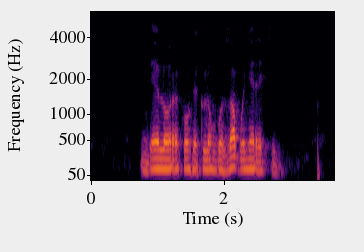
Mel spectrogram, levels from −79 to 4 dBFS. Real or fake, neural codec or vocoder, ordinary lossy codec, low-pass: fake; codec, 16 kHz, 8 kbps, FunCodec, trained on LibriTTS, 25 frames a second; AAC, 32 kbps; 5.4 kHz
